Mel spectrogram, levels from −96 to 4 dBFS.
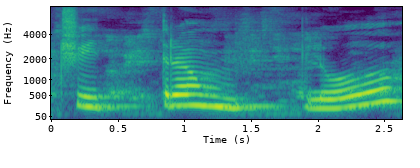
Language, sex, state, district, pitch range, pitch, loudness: Telugu, female, Andhra Pradesh, Sri Satya Sai, 225-260 Hz, 235 Hz, -13 LUFS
